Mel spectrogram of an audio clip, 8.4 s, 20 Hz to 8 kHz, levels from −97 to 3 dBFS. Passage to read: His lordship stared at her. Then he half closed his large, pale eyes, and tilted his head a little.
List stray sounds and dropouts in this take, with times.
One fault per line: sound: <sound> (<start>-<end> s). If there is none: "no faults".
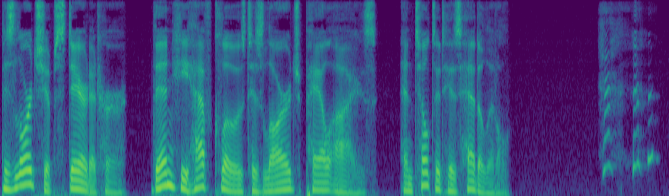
sound: laugh (7.5-8.3 s)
